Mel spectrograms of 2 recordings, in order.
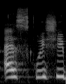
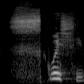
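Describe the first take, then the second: First: An extra e vowel comes before the s. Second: The word begins directly with the s. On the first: The speaker calls it wrong. "never as squishy" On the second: The speaker calls it right. "but always squishy"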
